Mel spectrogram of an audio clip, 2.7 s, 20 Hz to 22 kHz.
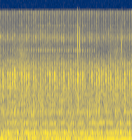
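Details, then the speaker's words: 2015 Mitsubishi L300 diesel idling after timing belt and bearing replacement; quiet even soft clatter and steady low drone, no irregular knocks; coolant spray is just from engine vibration. Healthy idle. "Oke teman-teman, ini sudah berbunyi lur ya, wis sip, suaranya enak ya lur, karena ini memang tahun 2015 sudah ganti 2 kali timing."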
